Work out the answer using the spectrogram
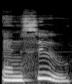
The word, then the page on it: ensue: American English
